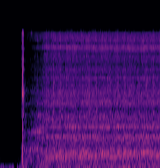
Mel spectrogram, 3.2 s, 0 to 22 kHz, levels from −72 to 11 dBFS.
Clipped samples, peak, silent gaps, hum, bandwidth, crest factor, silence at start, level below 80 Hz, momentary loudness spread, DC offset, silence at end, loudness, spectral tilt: under 0.1%; -8 dBFS; none; none; 11.5 kHz; 28 dB; 0.2 s; -54 dBFS; 4 LU; under 0.1%; 0 s; -33 LUFS; -2 dB/octave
